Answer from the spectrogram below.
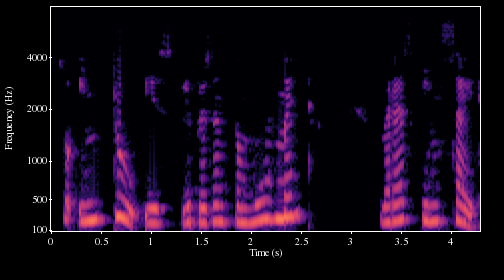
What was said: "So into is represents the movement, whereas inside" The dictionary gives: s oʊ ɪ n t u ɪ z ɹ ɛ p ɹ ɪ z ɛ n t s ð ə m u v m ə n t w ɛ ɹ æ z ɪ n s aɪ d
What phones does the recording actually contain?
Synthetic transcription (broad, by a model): s oʊ ɪ n t u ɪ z ɹ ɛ p ɹ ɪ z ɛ n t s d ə m u v m ə n t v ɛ ɹ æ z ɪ n s aɪ d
